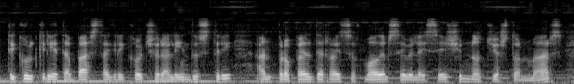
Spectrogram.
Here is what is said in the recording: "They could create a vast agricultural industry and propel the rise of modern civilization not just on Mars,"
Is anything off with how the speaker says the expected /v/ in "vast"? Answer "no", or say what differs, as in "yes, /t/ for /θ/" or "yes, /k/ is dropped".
yes, /b/ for /v/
